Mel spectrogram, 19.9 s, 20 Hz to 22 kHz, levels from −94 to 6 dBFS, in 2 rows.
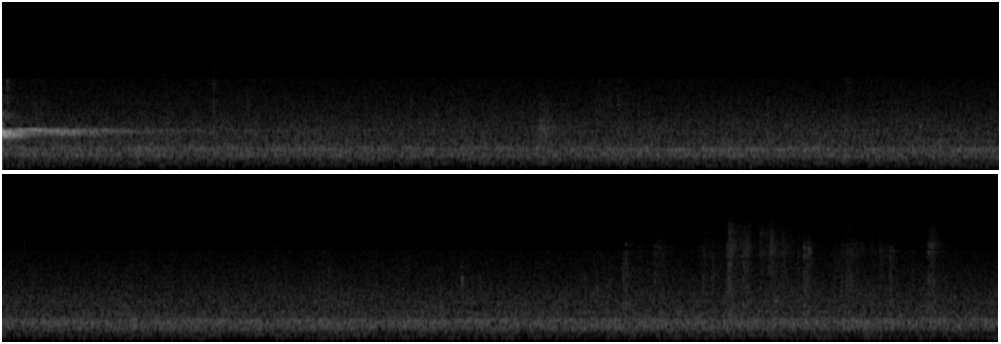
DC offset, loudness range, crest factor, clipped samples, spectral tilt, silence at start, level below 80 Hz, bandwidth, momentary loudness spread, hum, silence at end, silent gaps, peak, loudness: under 0.1%; 2 LU; 30 dB; under 0.1%; -4 dB/octave; 0 s; under -90 dBFS; 16 kHz; 3 LU; none; 0 s; none; -28 dBFS; -62 LUFS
